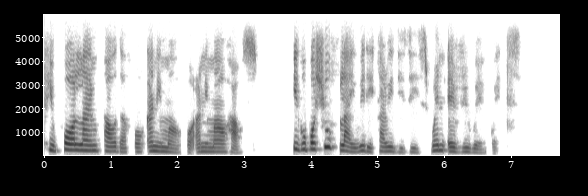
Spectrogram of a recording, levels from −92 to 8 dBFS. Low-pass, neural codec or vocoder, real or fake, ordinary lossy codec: 5.4 kHz; none; real; Opus, 32 kbps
